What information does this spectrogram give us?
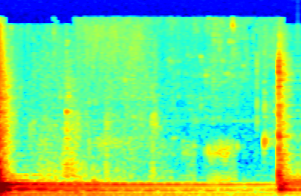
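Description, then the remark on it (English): A drink is thumped down hard on a table, leaving a low resonant ring and faint sloshing, then a second solid knock near the end. Fairly loud, with no talking. “I know you guys don't like slamming of drinks, but it just feels normal to me.”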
